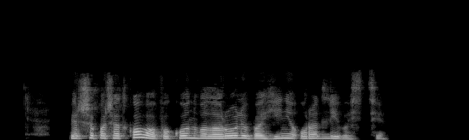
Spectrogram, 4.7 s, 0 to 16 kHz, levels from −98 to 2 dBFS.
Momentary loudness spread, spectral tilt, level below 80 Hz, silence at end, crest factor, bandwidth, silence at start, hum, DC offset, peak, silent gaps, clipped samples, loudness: 10 LU; -7 dB/octave; -76 dBFS; 0.85 s; 18 dB; 7.4 kHz; 0.7 s; none; under 0.1%; -12 dBFS; 3.64-3.68 s; under 0.1%; -28 LUFS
